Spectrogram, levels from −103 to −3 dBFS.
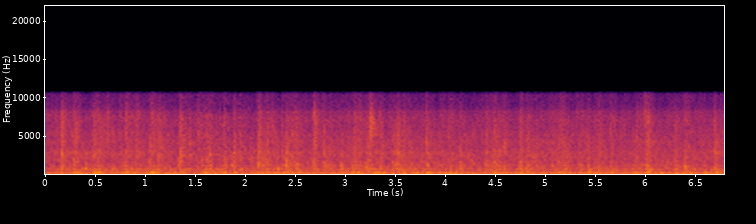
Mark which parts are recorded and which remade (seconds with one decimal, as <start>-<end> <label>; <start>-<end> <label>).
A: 0.0-1.3 remade; 1.3-2.1 recorded; 2.1-6.8 remade

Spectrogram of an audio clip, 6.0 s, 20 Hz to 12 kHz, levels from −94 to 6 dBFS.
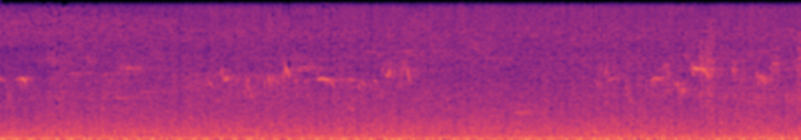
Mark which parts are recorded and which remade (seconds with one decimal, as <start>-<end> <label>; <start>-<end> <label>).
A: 0.0-6.0 recorded

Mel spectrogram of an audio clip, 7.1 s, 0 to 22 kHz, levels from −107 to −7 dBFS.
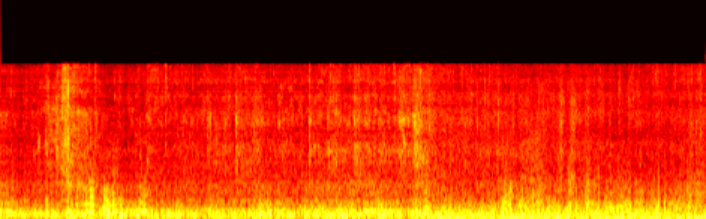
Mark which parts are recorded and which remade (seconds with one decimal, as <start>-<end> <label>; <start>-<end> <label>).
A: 0.0-4.3 remade; 4.3-7.1 recorded

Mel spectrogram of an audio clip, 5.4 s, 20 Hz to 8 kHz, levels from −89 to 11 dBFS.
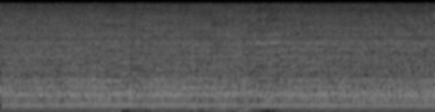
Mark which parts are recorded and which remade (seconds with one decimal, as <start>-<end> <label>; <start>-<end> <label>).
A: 0.0-1.3 recorded; 1.3-1.9 remade; 1.9-2.4 recorded; 2.4-3.5 remade; 3.5-5.4 recorded

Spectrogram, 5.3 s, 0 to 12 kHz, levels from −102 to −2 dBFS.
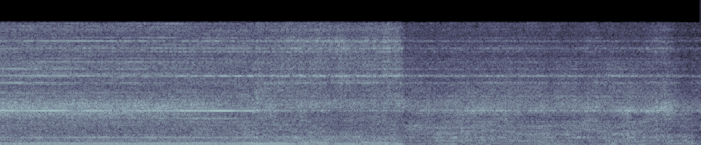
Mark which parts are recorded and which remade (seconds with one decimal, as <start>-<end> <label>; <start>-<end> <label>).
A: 0.0-1.9 recorded; 1.9-5.3 remade

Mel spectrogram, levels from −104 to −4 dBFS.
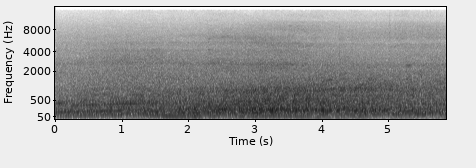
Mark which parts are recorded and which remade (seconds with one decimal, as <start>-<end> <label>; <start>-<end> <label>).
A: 0.0-1.4 recorded; 1.4-3.2 remade; 3.2-4.3 recorded; 4.3-4.9 remade; 4.9-5.9 recorded

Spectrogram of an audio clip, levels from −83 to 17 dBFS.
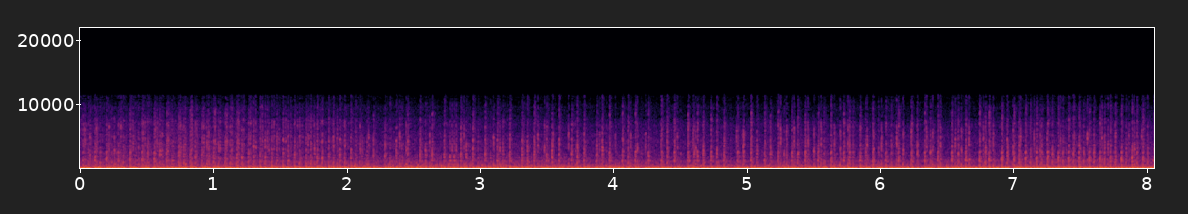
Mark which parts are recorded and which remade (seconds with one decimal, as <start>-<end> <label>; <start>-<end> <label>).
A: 0.0-8.1 recorded

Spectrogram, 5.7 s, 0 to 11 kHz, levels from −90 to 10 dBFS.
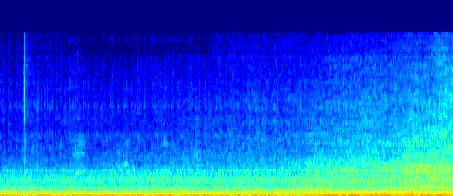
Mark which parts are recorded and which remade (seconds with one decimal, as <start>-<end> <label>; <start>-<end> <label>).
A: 0.0-0.8 remade; 0.8-2.6 recorded; 2.6-3.8 remade; 3.8-4.8 recorded; 4.8-5.7 remade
